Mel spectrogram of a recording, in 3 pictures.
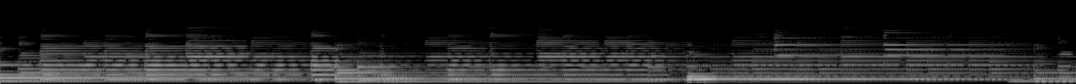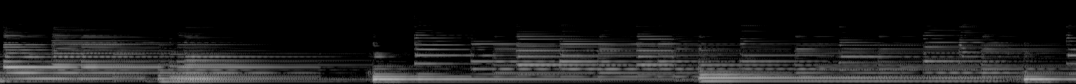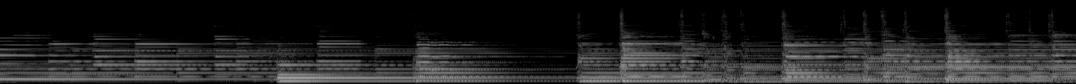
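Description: Telecaster-style electric guitar played clean through an amplifier: a slow instrumental intro of ringing chords, each left to sustain for three or four seconds before the next.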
